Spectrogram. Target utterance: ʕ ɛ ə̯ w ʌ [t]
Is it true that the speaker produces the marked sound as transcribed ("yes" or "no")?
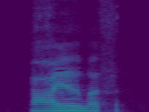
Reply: no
